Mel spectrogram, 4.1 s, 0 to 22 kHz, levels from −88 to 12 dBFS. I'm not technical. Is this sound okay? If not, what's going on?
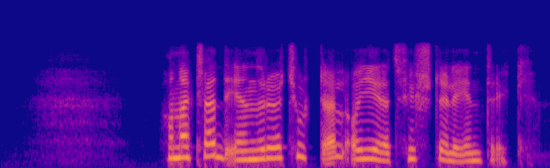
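Yes, nothing stood out on listening to this speech, which sounds like an ordinary HD Voice phone call.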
